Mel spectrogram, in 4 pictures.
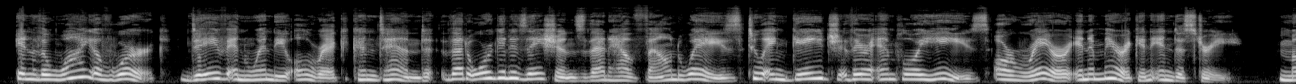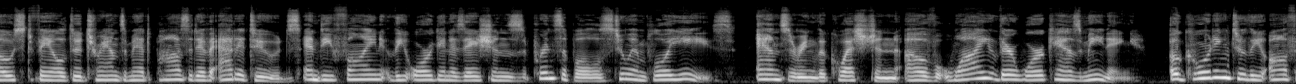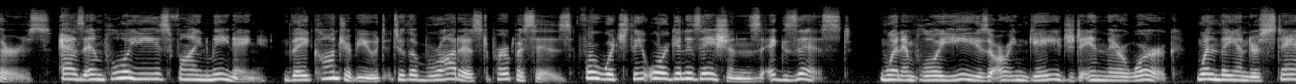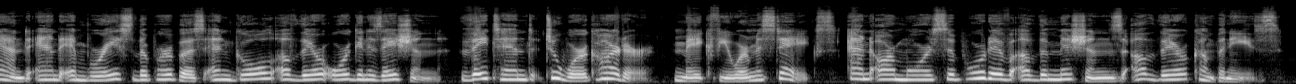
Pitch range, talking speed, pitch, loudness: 200-245 Hz, 120 wpm, 220 Hz, -13 LUFS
